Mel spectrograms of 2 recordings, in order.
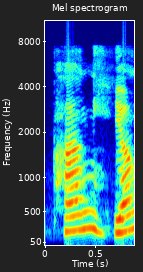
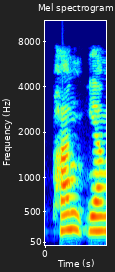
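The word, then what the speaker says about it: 방향: ফাং হিয়াং উচ্চারণ করতে পারেন, আবার হিউটাকে সাইলেন্ট রেখে ফাং ইয়াং উচ্চারণ করতে পারেন।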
